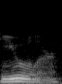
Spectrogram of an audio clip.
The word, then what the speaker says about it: Euler: up something called Euler's formula it looks like Euler but it's pronounced Euler Euler's formula if you take the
